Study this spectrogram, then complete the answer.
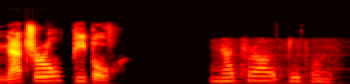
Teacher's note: the l e and the a l at the end of a word sound exactly the same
